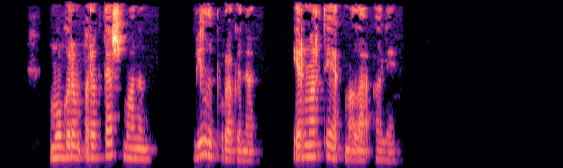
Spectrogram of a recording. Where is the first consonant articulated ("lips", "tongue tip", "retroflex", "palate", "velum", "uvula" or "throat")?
lips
